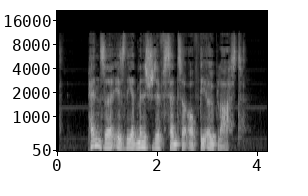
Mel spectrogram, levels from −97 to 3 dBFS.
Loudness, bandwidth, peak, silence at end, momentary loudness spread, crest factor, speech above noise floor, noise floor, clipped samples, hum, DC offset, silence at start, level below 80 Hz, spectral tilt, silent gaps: -28 LUFS; 11.5 kHz; -12 dBFS; 0.45 s; 10 LU; 16 dB; 43 dB; -71 dBFS; under 0.1%; none; under 0.1%; 0.6 s; -58 dBFS; -5 dB/octave; none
